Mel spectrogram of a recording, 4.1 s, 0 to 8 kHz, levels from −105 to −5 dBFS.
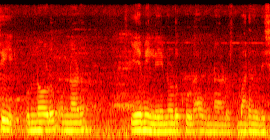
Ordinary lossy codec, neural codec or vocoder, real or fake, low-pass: none; none; real; 7.2 kHz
